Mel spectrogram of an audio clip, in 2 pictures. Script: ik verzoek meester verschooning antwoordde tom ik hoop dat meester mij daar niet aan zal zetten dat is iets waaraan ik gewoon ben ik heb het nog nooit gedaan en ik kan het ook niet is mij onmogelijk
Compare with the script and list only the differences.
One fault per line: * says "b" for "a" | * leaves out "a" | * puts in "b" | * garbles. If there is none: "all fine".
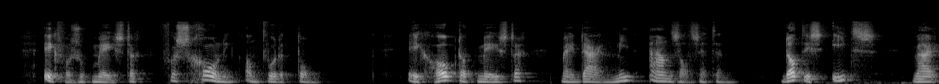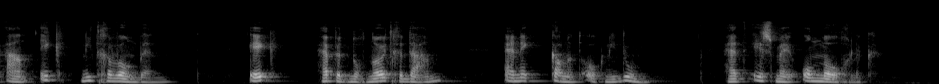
* puts in "niet"
* puts in "doen het"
